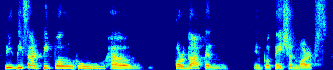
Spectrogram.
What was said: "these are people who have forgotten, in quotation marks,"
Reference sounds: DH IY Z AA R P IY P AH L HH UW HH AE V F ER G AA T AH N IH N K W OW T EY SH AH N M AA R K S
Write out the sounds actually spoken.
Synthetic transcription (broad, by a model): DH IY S AA R P IY P AH L HH UW HH AE V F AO G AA T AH N IH N K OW T EY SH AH N M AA R K S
